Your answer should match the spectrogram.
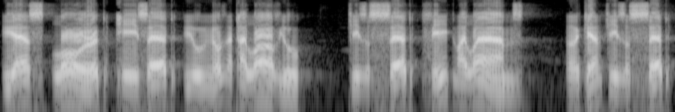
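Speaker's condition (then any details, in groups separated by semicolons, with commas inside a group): Cerebral palsy, speech-generating device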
